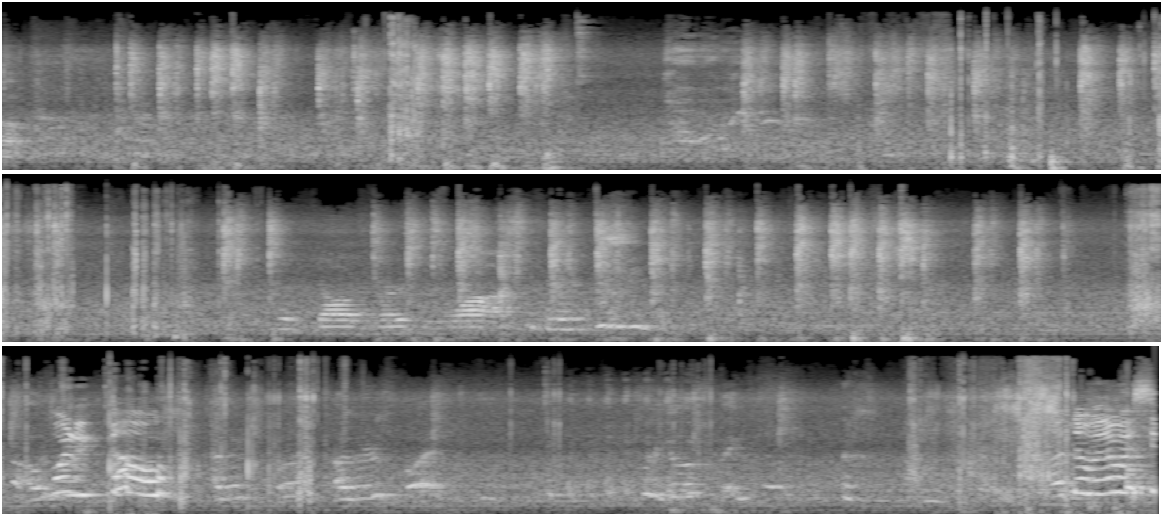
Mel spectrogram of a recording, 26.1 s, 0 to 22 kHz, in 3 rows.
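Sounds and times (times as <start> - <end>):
dog claws scratching on wood: 1.3 - 4.4, 5.8 - 10.8, 11.5 - 20.3, 24.2 - 26.0.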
